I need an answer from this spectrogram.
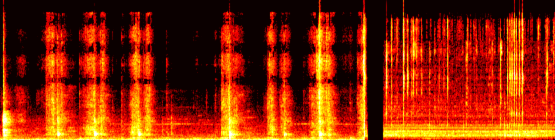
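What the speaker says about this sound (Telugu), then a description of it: "ఉల్లిపాయలు సన్నగా తురుముకోవాలండి." Onions are finely chopped with a knife on a wooden board in a steady, fast rhythm of close, loud knocks, then a brief break before softer scraping follows.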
